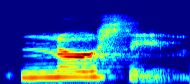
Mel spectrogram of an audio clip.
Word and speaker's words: nursing: nursing practical nursing good so this u in nursing um it's going to sound a little bit more like an er instead of a ur so that that er sound a lot of times when we see a u we want to go uh or uh but here we're doing an an er nursing good and then practical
